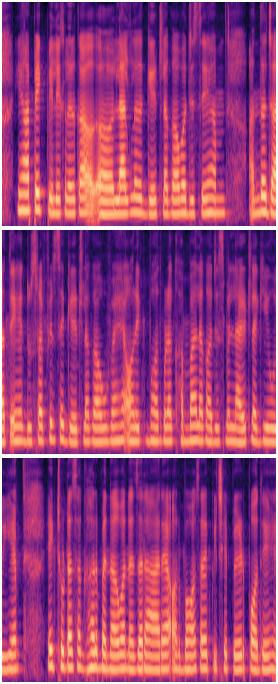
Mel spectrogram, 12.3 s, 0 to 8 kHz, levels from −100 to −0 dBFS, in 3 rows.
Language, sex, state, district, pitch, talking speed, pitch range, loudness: Hindi, female, Maharashtra, Chandrapur, 185 Hz, 255 wpm, 180-195 Hz, -16 LUFS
